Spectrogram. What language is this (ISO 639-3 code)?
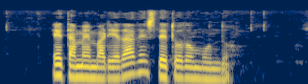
glg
